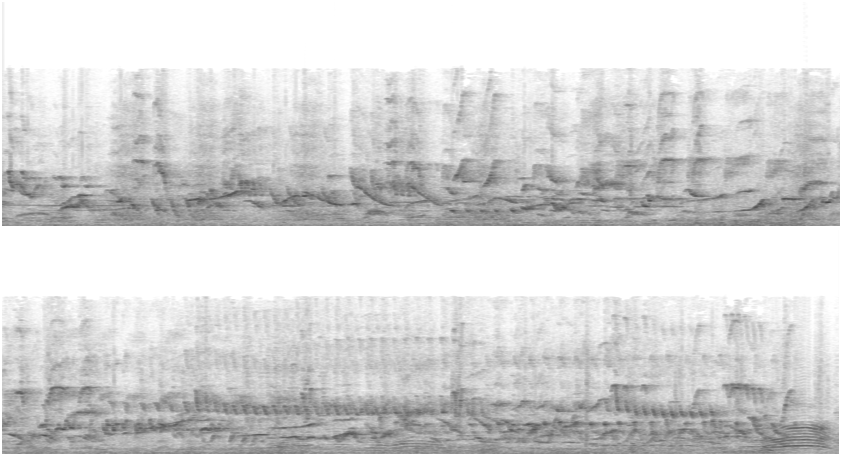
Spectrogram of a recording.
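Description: White-rumped shama (murai batu) singing loudly and without a pause: a fast, varied run of sweeping whistles and chattering notes, breaking into a rapid high trill about eight seconds in. The song is delivered with the hard, high-speed strikes and unbroken duration prized in a contest bird.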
